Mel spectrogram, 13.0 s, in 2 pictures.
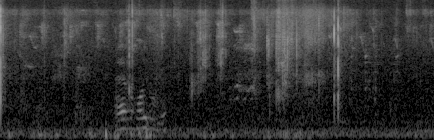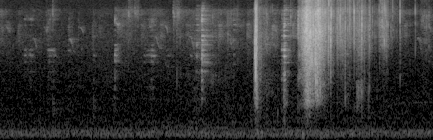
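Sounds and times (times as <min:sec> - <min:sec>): faint bird chirps: 0:00.1 - 0:02.8, 0:03.4 - 0:11.3
sharp crackles: 0:10.4 - 0:13.0.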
